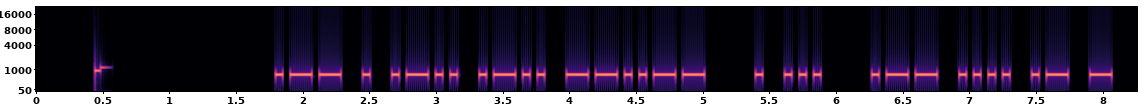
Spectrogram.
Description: Morse code, heard as a keyed tone, about 22 wpm, 700 Hz. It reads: WELL, ES WHAT
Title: Sentences from Top 200 Words and Abbreviations 22wpm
